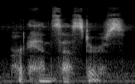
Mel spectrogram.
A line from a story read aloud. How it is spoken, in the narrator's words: she whispered, with a wink and a smile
